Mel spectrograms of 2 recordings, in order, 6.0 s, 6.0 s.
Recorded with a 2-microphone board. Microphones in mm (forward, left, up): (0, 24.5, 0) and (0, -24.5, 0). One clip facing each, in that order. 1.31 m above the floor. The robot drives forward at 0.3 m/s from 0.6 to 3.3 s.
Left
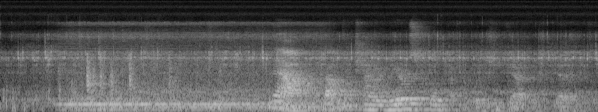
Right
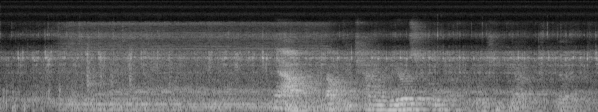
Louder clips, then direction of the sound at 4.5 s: Right 1 dB; 35° left (ahead or behind).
